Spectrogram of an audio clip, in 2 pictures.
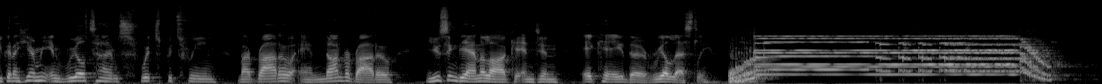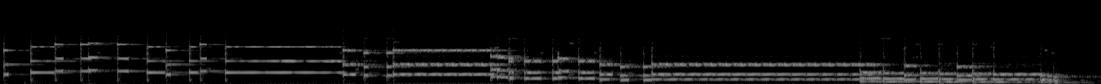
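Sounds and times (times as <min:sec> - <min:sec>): organ through rotating speaker: 0:07.3 - 0:21.7.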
